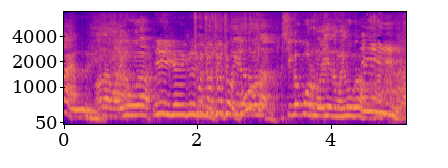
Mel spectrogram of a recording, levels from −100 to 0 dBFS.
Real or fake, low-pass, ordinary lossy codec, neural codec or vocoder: real; none; none; none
